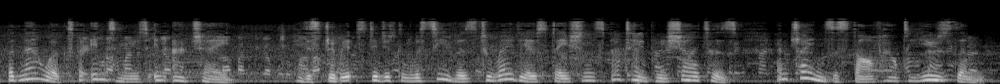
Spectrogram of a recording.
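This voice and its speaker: A woman's voice: low-pitched, sing-song, moderate pace, crowd noise. A woman reading scripted documentary narration in a news report style. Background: background music.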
